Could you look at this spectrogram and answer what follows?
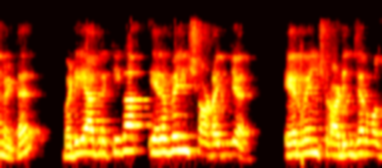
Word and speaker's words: Schrödinger: वैसे तो ये श्रोडिंजर होता है, हो सकता है आपके में स्क्रॉडिंजर या कुछ और बोल के बताएं, दैट डजंट मैटर, बट याद रखिएगा Irwin श्रोडिंजर, Irwin श्रोडिंजर वाज the name, complete name.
